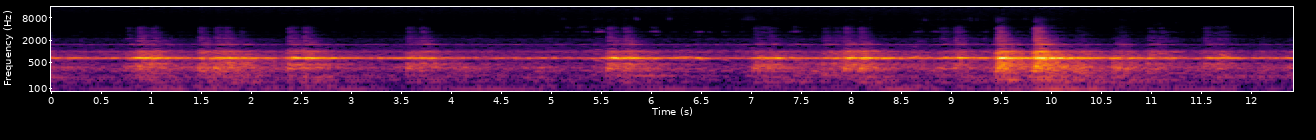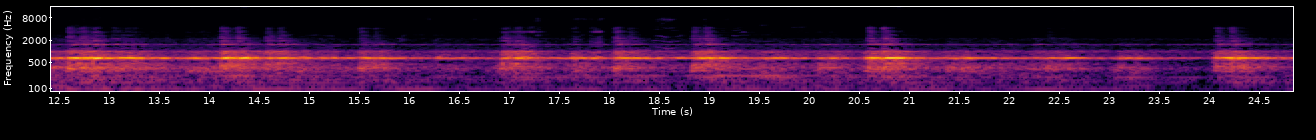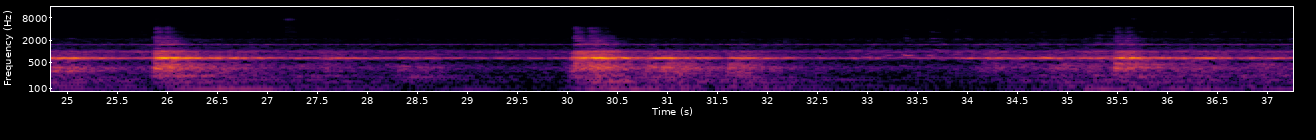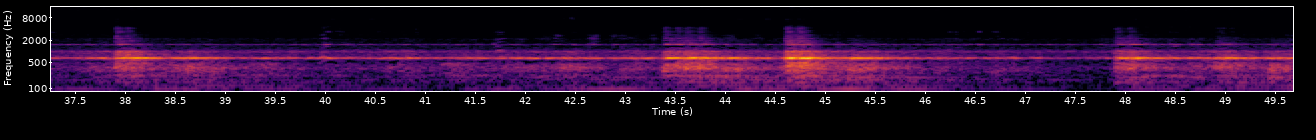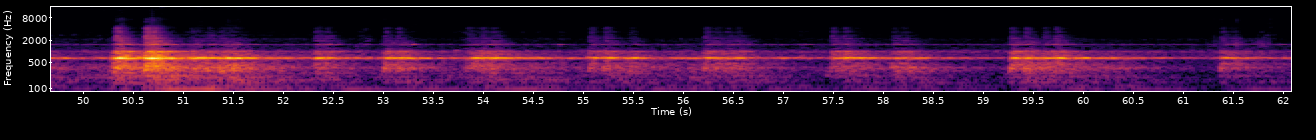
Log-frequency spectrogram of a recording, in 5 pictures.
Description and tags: GGB A0227 tower NEE door
Contact mic recording of the Golden Gate Bridge in San Francisco, CA, USA from the center of maintenance door, east side of the east leg of the north tower. Recorded October 18, 2009 using a Sony PCM-D50 recorder with Schertler DYN-E-SET wired mic.
contact-mic, Schertler, Golden-Gate-Bridge, contact-microphone, steel-plate, microphone, wikiGong, contact, metal, bridge, field-recording, Sony-PCM-D50, DYN-E-SET, cable, steel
